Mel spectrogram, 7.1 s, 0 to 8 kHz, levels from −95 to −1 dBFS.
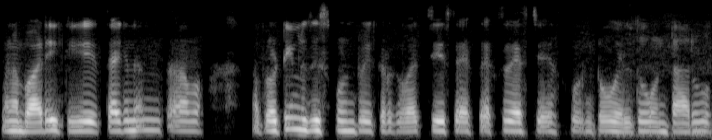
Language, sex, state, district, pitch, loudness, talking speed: Telugu, female, Telangana, Karimnagar, 190 Hz, -26 LUFS, 90 wpm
